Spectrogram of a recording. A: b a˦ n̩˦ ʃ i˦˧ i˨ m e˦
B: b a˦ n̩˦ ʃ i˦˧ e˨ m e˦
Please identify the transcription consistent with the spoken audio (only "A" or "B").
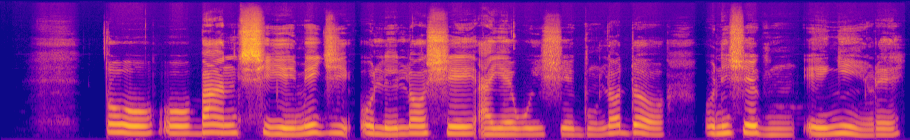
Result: B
